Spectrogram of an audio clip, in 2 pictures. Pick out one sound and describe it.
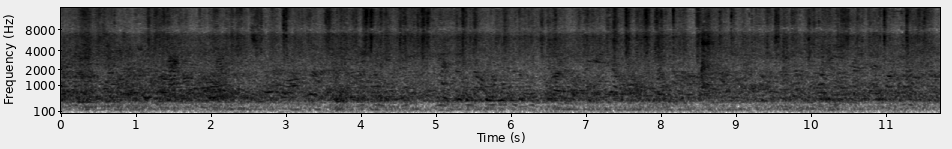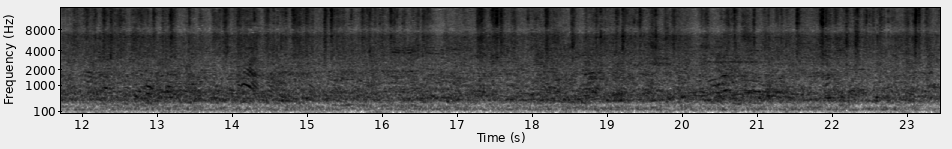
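A crowd of young people murmur and chatter in an echoing hall.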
